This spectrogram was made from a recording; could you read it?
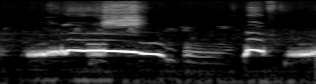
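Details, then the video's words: Barbary dove giving a long smooth coo that begins with a rolling purr and slides lower at its end, followed by a sharp upslurred note and the start of the next coo. "Suara Burung Puter Rajin Berbunyi"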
